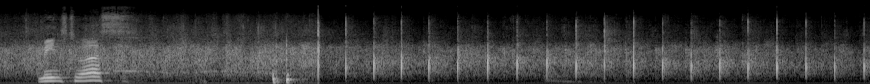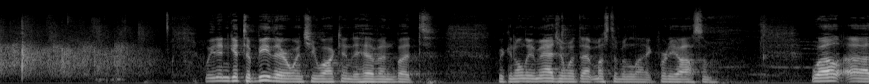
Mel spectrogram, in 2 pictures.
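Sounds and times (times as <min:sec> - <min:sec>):
audience applause: 0:00.0 - 0:10.3
rhythmic clapping beat: 0:00.0 - 0:10.4
speech: 0:00.4 - 0:01.4, 0:10.8 - 0:16.0, 0:16.8 - 0:17.3.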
